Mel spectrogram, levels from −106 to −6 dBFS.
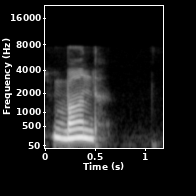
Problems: constant background noise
